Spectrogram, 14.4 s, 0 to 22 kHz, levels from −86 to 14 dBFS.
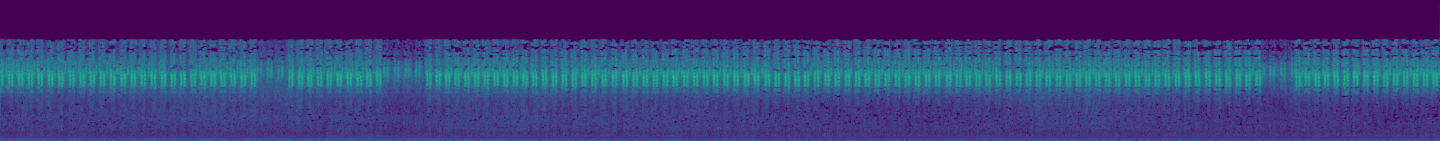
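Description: No technical faults can be heard anywhere in these sounds.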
